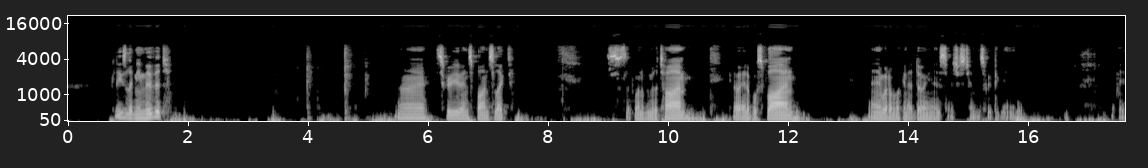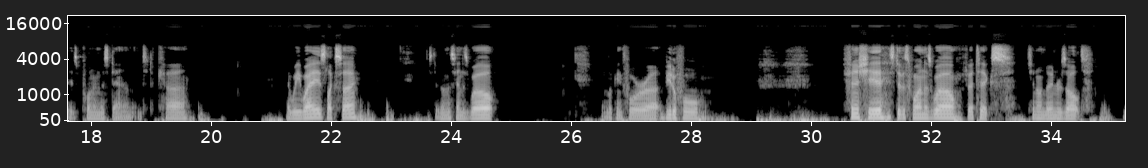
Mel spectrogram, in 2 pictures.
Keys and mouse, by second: 1.7 click, 3.5 alt+middle click, 3.9 space, 5.0 alt+middle click, 6.1 click, 7.7 alt+middle click, 8.5 click, 12.5 alt+middle click, 13.1 click, 13.7 alt+middle click, 15.0 click, 16.7 alt+middle click, 17.1 w, 17.5 alt+middle click, 18.3 click, 20.4 alt+middle click, 22.8 alt+middle click, 23.3 click, 25.9 alt+middle click, 29.4 click, 34.8 alt+middle click.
